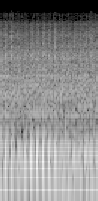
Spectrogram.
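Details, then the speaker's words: Baja Motorsports Baja Warrior mini bike, small single-cylinder, bought cheaply at auction, started on a very cold day and already off choke, thumps along at a steady, even idle with no misses or knocks; throttle felt a little odd; normal idle. "that was easier than I was expecting that's already off choke and it's just sitting there idling as pretty as it can be"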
